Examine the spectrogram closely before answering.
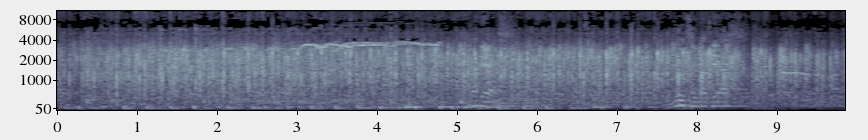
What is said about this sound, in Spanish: Por favor, un fortísimo aplauso para mi compañero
